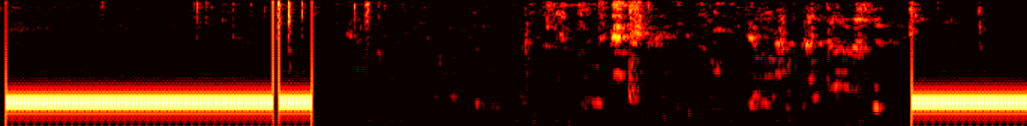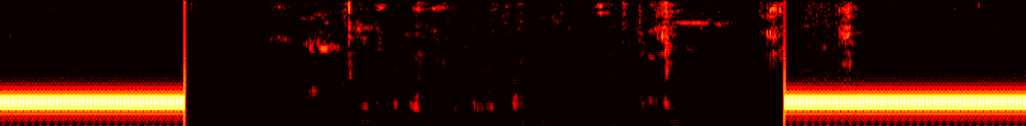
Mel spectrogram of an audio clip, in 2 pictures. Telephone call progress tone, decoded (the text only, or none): ringback tone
